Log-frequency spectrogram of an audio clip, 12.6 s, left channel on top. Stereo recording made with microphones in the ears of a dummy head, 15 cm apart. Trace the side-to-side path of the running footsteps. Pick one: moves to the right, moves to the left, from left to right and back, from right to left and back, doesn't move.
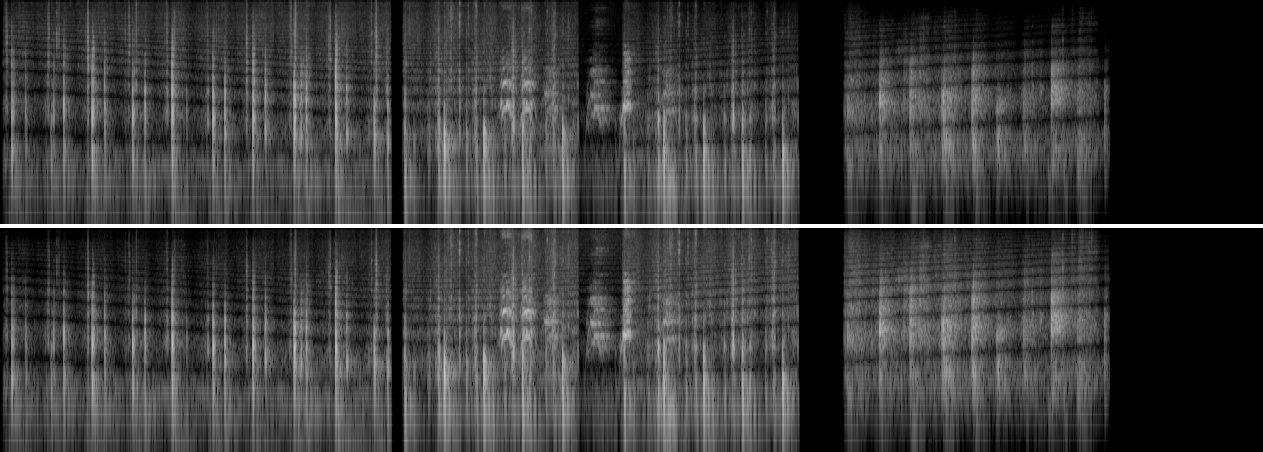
moves to the right.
